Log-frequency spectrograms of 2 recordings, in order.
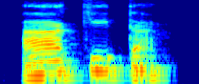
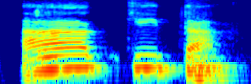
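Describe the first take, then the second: First: Said in the usual way. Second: Akita stretched slowly with a falling end; slow, careful akita. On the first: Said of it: "repeats word at normal pace". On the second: Shown as a demonstration. Teacher modelling akita slowly for the class. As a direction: draw out akita for learners to copy. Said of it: "teacher models new vocabulary".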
